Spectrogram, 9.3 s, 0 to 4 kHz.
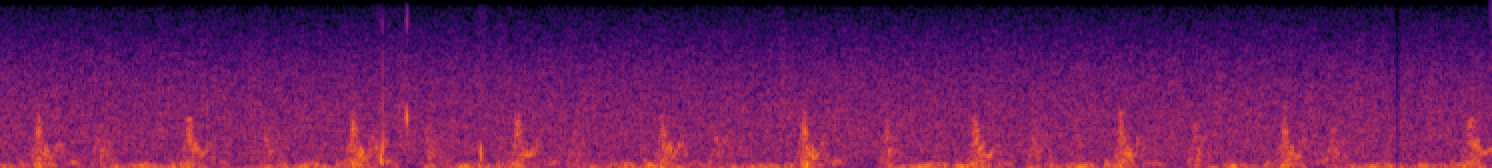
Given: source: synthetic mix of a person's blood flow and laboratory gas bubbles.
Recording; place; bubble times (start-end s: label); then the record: Doppler ultrasound of blood flow; precordium
2.33-2.48 s: bubbles
2.53-2.60 s: bubbles
2.99-3.06 s: bubbles
From the record:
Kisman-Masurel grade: 213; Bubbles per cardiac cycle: several, 3 to 8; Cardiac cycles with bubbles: 1 to 10%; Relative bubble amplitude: loud (0.450 to 0.775); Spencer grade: 1 (occasional bubble signal discernible with the cardiac motion signal, with majority of cardiac periods free of bubbles); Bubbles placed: only in the low amplitude regions of the cardiac cycle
